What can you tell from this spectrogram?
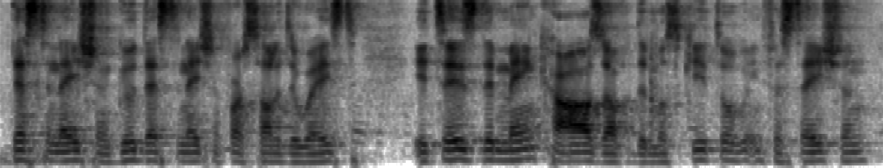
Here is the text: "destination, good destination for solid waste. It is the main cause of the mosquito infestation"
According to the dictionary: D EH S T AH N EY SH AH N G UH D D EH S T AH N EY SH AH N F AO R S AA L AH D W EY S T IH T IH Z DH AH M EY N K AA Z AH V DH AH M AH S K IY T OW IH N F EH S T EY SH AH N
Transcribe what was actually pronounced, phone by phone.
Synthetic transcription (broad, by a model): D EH S T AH N EY SH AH N G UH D D EH S T AH N EY SH AH N F AO R S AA L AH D W EY S T IH T IH Z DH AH M EY N K AA Z AH V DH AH M AH S K IY T OW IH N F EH S T EY SH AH N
